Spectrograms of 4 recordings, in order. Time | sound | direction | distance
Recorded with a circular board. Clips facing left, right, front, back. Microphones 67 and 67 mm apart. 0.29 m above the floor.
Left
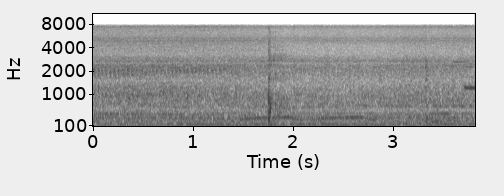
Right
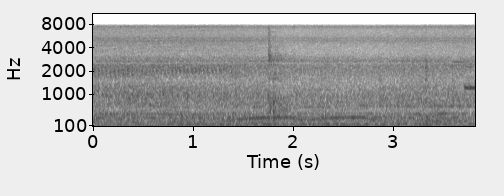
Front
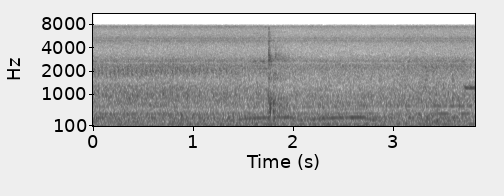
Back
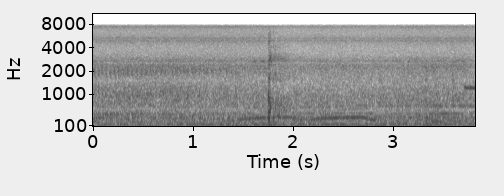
1.8 | a pop | 125° left | 3 m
